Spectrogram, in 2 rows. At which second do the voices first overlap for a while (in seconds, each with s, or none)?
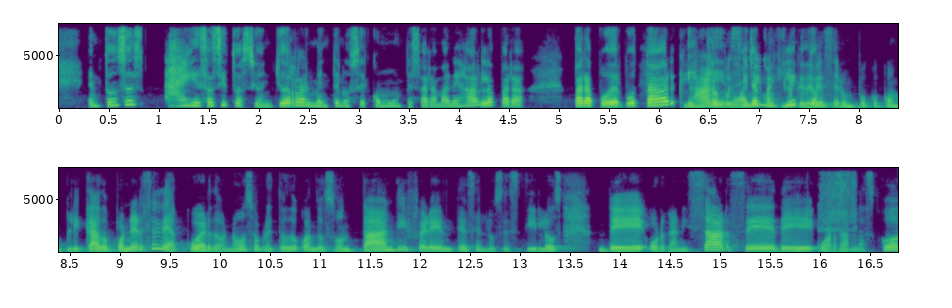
6.3 s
